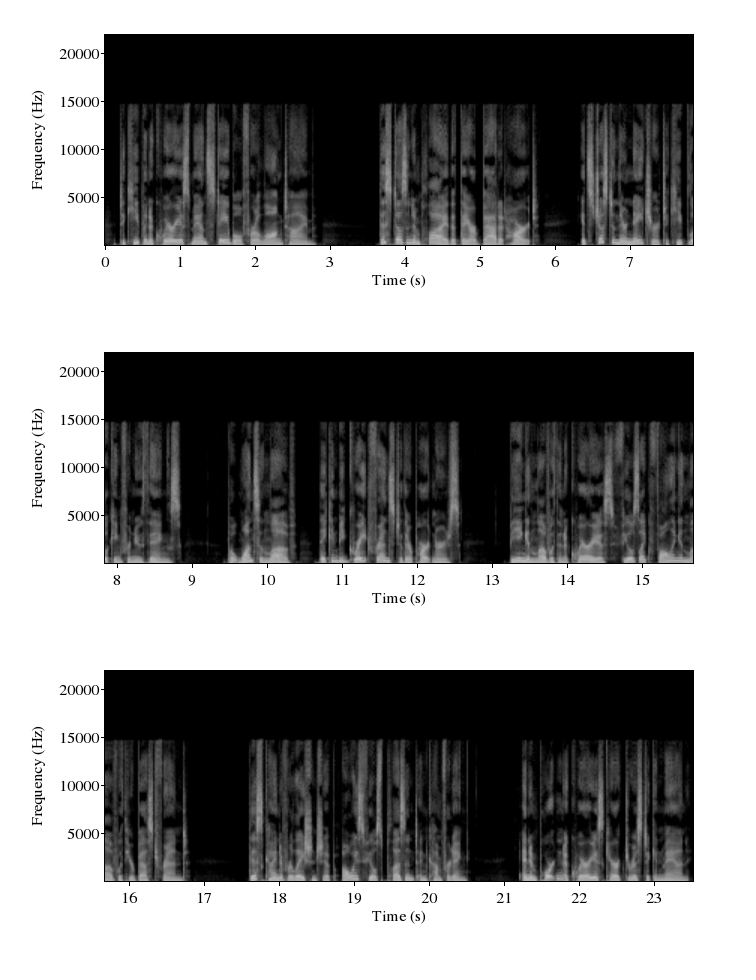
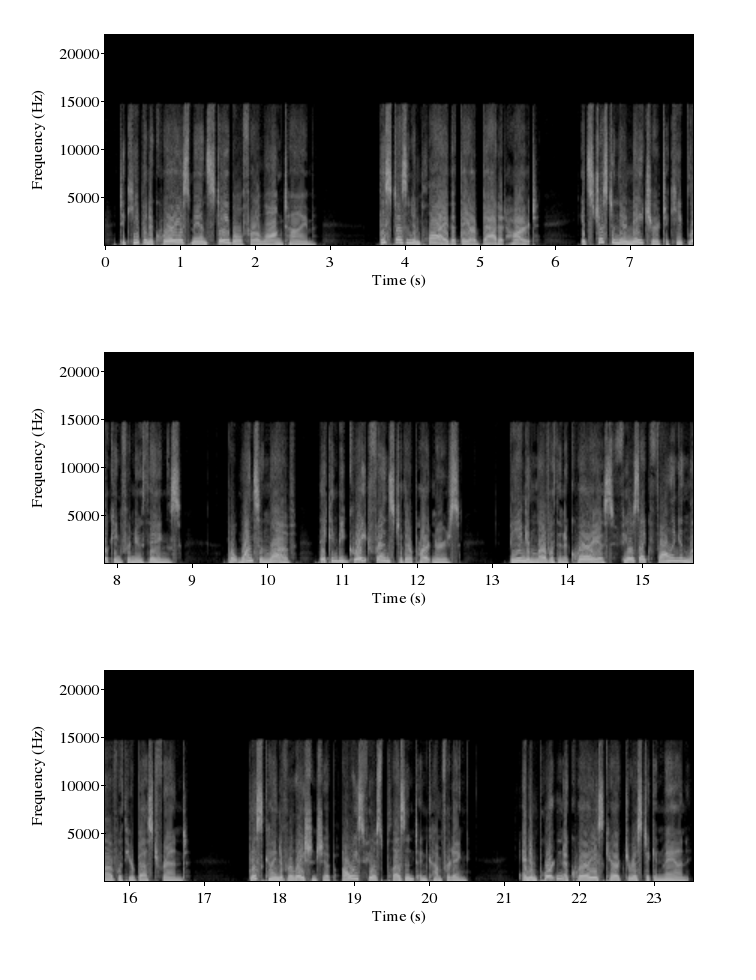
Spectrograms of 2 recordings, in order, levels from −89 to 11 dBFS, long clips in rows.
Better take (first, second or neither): first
